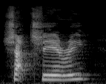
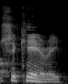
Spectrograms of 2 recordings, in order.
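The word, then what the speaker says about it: Shaqiri: Shachiri, it's not Shakiri. It's yeah. a different pronunciation.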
